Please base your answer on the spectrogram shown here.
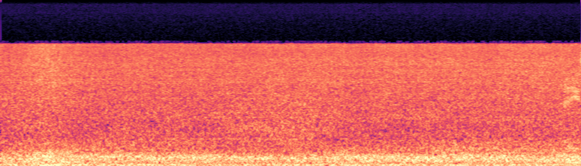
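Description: A jet aircraft hovering in place on its thrust nozzles in War Thunder gives a continuous, even roar of broadband rushing noise with no breaks or talk.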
